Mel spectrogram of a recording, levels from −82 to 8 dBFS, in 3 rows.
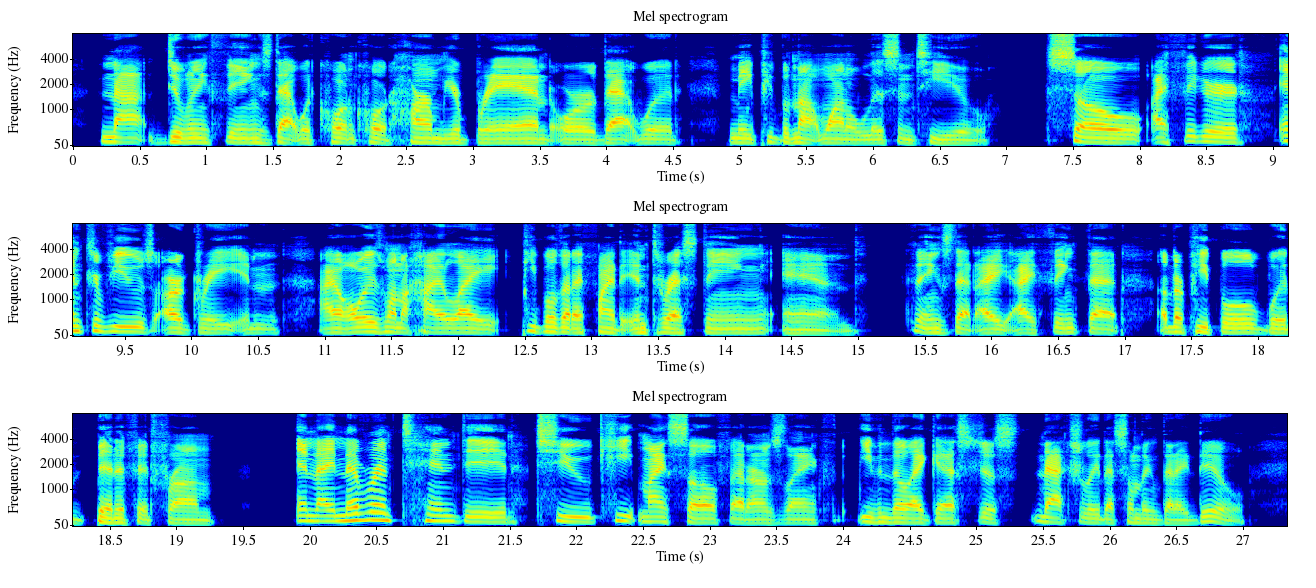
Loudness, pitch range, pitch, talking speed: -19 LUFS, 110-125 Hz, 115 Hz, 155 wpm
